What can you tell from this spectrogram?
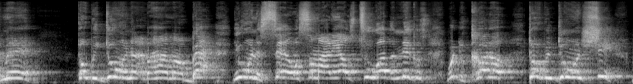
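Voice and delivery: angry yelling. Retold or imitated. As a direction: bark it like a furious inmate. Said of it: "All you hear is Chuck like".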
